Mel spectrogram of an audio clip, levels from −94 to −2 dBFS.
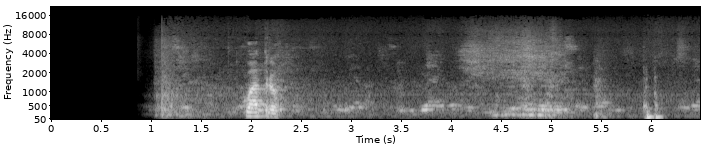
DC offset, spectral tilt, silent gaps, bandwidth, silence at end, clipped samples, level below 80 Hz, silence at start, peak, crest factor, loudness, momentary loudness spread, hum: under 0.1%; -6 dB/octave; none; 15.5 kHz; 0 s; under 0.1%; -56 dBFS; 1.05 s; -2 dBFS; 24 dB; -24 LUFS; 24 LU; none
